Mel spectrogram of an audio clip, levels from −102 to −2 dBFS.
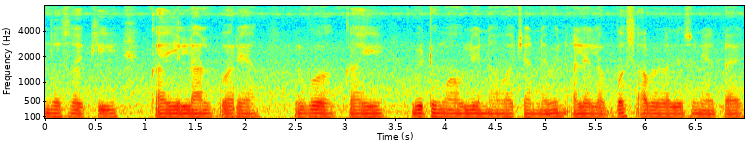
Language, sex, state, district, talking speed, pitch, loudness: Marathi, male, Maharashtra, Aurangabad, 145 wpm, 90 Hz, -16 LUFS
